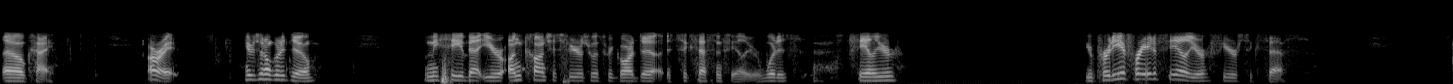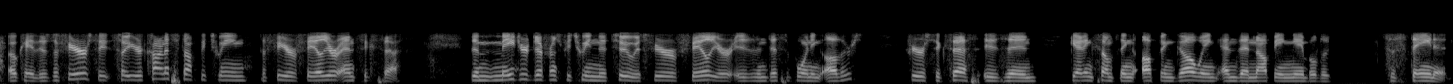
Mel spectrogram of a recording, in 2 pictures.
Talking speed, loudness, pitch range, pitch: 165 wpm, -26 LUFS, 165-205 Hz, 180 Hz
